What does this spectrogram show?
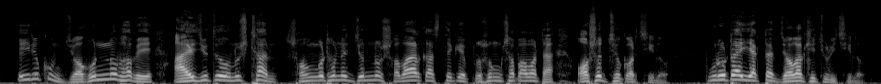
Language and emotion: Bengali, disgusted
